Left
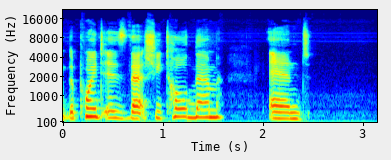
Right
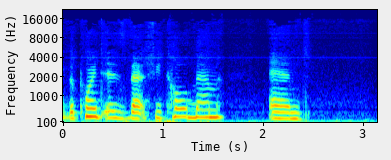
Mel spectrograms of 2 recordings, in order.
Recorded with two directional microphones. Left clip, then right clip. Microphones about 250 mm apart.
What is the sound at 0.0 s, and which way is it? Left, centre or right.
A woman's voice, left.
